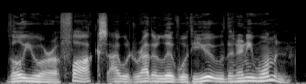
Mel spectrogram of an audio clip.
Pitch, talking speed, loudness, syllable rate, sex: 135 Hz, 275 wpm, -14 LUFS, 6.5 syllables/s, male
